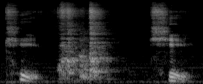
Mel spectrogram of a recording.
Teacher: soft palate at the back of the mouth तब produce होता है K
